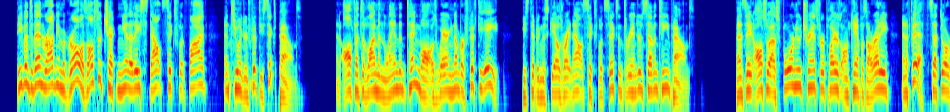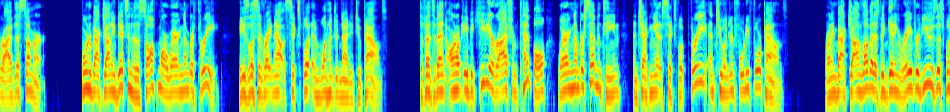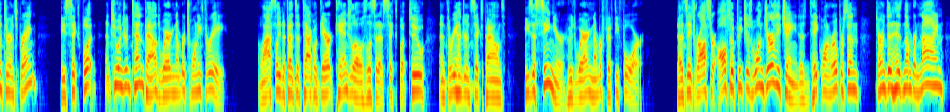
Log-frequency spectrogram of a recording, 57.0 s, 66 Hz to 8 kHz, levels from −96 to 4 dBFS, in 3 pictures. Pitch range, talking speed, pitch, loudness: 150-185 Hz, 155 wpm, 165 Hz, -20 LUFS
